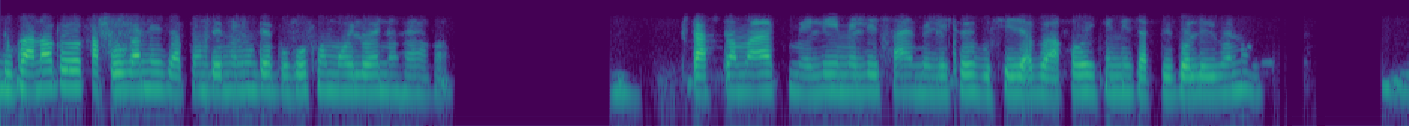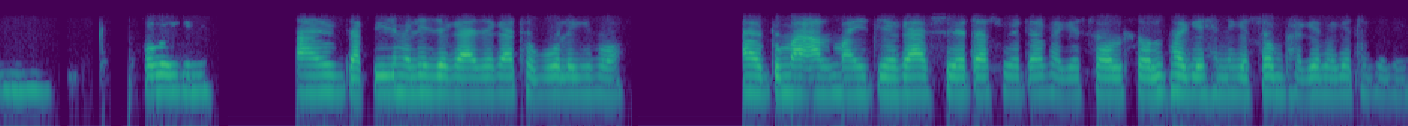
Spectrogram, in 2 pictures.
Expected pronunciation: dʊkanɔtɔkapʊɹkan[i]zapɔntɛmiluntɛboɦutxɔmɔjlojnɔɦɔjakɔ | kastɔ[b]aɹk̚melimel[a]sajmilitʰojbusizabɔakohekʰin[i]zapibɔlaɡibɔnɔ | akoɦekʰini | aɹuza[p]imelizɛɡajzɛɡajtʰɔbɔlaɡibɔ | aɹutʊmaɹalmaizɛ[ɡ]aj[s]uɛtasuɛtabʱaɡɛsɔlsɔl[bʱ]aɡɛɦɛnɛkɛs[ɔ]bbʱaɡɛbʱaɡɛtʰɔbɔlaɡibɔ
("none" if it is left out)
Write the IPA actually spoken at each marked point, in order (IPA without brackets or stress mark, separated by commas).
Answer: i, m, i, i, p, ɡ, s, bʱ, ɔ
